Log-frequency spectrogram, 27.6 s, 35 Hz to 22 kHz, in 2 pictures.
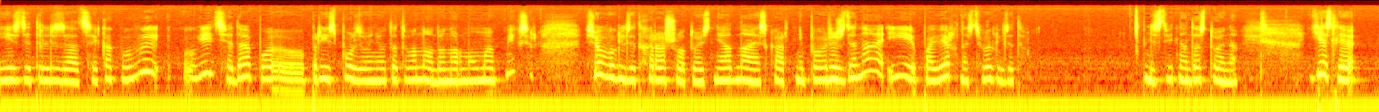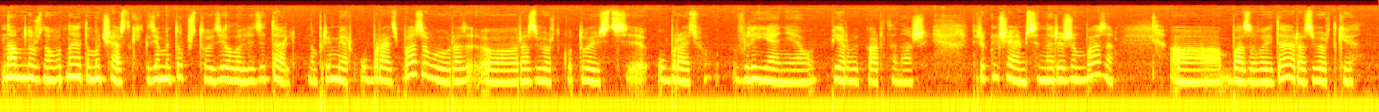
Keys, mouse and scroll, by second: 0.3-2.2 middle drag, 5.2-7.1 middle drag, 7.3-9.1 middle drag, 10.5 middle click, 12.0 shift+z, 12.5-13.1 drag, 14.6-15.7 drag, 15.1 Tab, 23.2-25.2 drag.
